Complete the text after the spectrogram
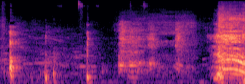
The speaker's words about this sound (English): I'm coughing like they are, but not for the right reasons.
